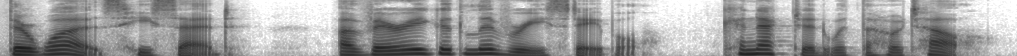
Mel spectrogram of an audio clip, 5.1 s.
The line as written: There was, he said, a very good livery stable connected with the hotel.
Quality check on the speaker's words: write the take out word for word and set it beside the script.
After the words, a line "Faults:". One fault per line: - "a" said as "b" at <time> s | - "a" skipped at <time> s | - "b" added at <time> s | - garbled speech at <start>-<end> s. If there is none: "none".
There was, he said, a very good livery stable connected with the hotel.
Faults:
none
